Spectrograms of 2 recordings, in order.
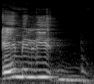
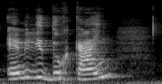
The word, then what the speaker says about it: Émile Durkheim: no século 19 é chamado de emily eu acho que é durkheim que fala que pronuncia o nome dele tá mas é emilie durkhein francês tá a francesa fala inglês francês não tal é émile durkheim e em 1897 dele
